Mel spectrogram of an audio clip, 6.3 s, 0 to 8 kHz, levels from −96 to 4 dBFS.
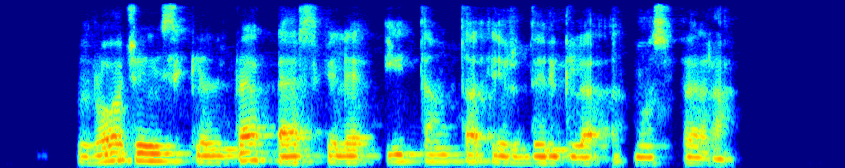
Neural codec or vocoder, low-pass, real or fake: codec, 24 kHz, 6 kbps, HILCodec; 7.2 kHz; fake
